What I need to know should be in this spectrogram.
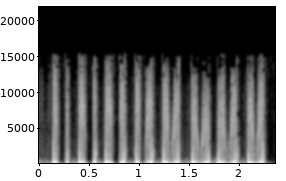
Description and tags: beat stab1
Juggling a kick with a vinyl record.
beat, beats, dj, hip, hop, kick, turntable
